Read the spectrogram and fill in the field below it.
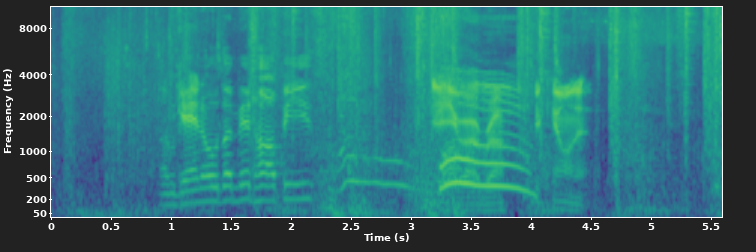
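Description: A man speaks with animation into a close microphone, at times shouting.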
